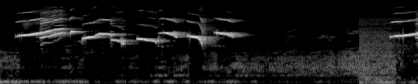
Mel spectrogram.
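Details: White-rumped shama song, loud and continuous: a rapid string of rich whistled phrases, some sliding down and some rising, delivered in quick succession for about two seconds, then a pause with faint background noise before another whistle begins.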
